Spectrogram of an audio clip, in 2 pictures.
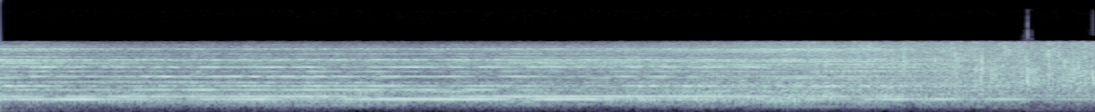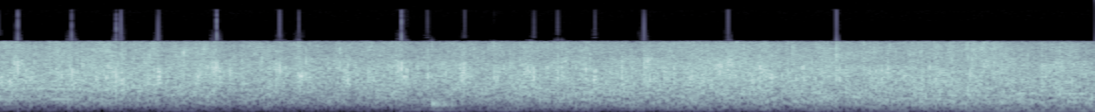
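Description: Accompaniment music of long held tones fades out about halfway through, and an audience breaks into applause that carries on to the end.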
